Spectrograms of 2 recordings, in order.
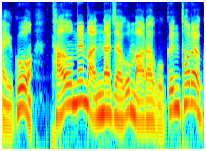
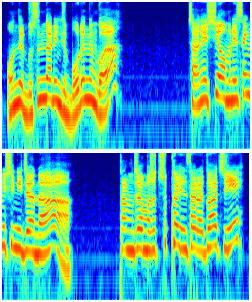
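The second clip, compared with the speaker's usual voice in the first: higher, quick sharp scolding over the phone; scolding daughter; 8 semitones higher than usual. Acted. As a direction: tell off the sister-in-law fast. Daughter scolds sister-in-law by phone. (전화로 올케를 나무라는 딸, 높고 빠르게)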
